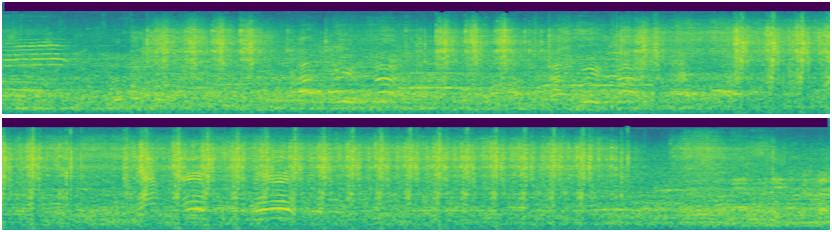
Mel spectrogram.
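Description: Fans clap their hands rhythmically.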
